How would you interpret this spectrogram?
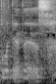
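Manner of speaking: whispered, soft show-and-tell; hushed whisper. Real, not acted. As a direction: whisper it like a secret treasure. Showing cute baby clothes.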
